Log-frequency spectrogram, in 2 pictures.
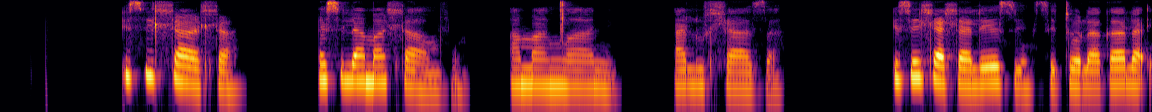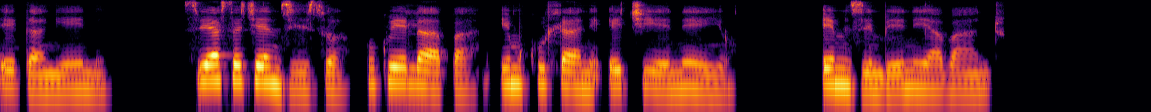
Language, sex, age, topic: North Ndebele, female, 18-24, health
